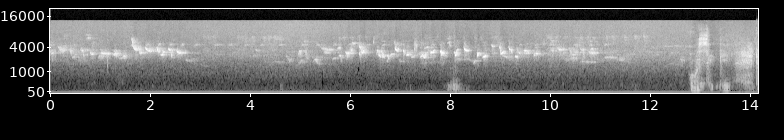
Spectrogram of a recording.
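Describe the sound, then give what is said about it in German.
Blackbird and song thrush singing, a steady run of varied high chirping phrases through most of the passage, with a few brief low knocks and a short gap near the end. “Passt doch nicht, aber es ist Amsel-Singdossel only, würde ich sagen.”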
